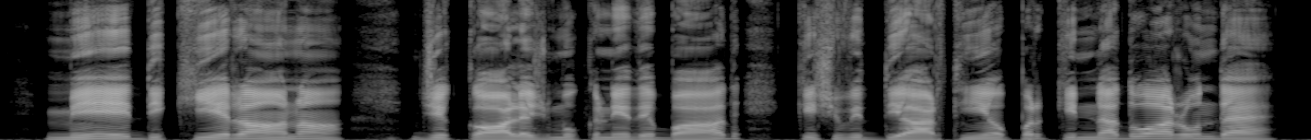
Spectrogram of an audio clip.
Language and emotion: Dogri, surprised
